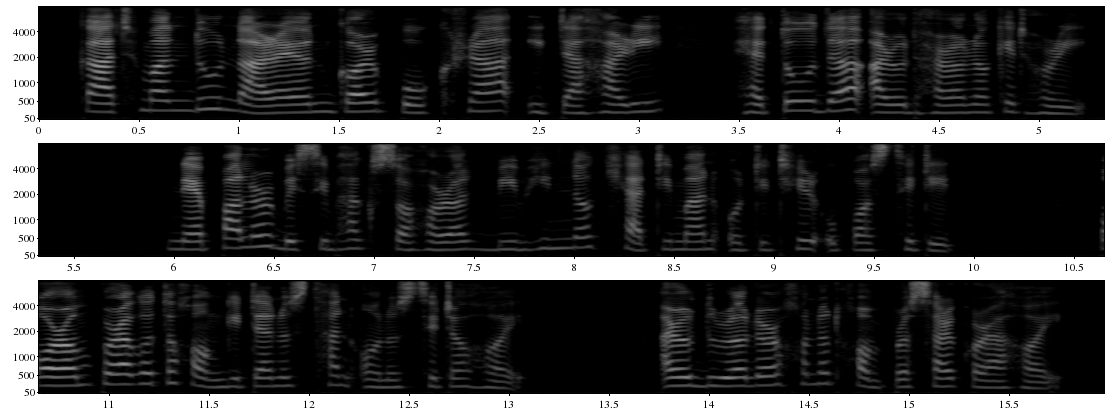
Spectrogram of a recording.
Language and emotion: Assamese, neutral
